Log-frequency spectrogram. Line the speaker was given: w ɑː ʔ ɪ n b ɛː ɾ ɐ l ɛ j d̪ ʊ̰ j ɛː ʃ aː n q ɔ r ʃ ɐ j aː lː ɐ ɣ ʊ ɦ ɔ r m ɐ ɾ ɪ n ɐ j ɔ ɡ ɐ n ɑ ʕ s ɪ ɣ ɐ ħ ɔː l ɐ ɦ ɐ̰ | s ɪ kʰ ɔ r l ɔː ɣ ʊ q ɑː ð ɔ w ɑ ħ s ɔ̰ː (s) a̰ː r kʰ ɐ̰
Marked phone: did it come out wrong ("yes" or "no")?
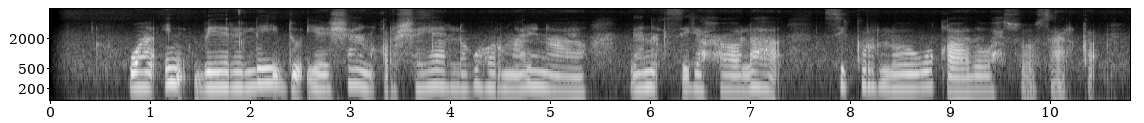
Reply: no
